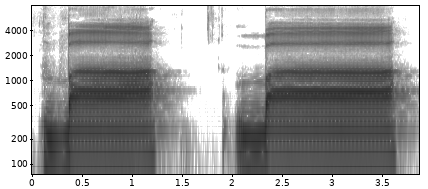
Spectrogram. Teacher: ایک الف جتنا کھینچ کر پڑھیں گے دونوں ہونٹوں کو ملا کر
